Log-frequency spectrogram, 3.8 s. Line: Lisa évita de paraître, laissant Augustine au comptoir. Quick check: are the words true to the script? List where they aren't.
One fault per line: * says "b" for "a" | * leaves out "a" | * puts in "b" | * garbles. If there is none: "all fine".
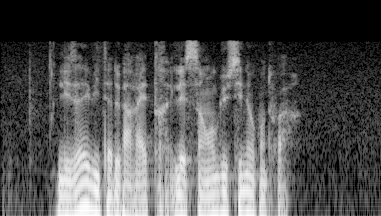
all fine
